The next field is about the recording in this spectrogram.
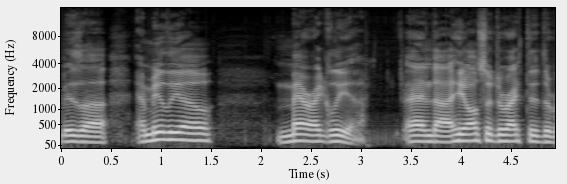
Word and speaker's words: Miraglia: Emilio Miragalli. – Miraglia.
